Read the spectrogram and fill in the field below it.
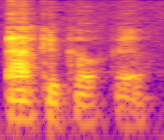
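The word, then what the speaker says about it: Akercocke: You said, I hope I say this right, Ackercoke? Or Ackercock? I think it's pronounced Ackercocker. Okay, there you go.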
